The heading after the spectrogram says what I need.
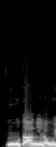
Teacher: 그래서 얘를 뒷말의 첫 소리가 무어로 시작하는, 모음으로 시작하는 경우에 앞말의 받침인 디귿 자음과 뒷말의 첫 소리인 모음이 합쳐지게 되면 그대로 올라갑니다. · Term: 연음 법칙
